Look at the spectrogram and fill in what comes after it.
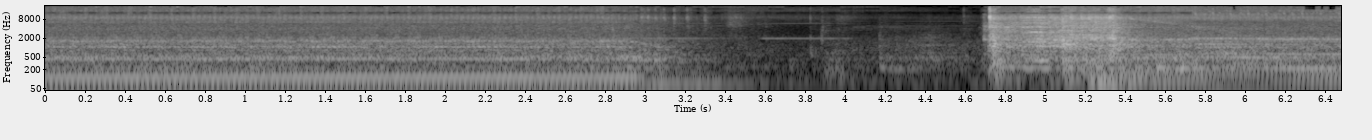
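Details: Fiat 500 after starter Bendix (starter drive) lubrication or replacement to fix a startup squeak: engine runs, shuts off, then the starter cranks briefly and it catches cleanly with a rev, no squeal; normal start.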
